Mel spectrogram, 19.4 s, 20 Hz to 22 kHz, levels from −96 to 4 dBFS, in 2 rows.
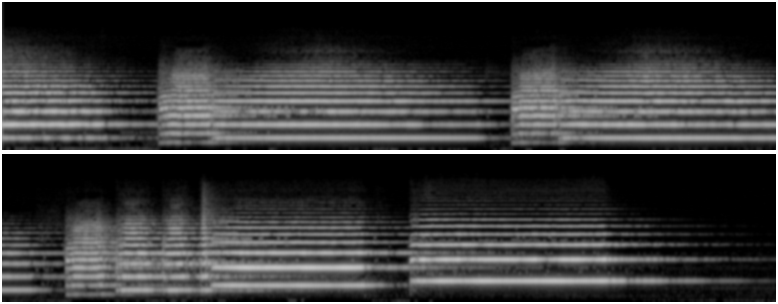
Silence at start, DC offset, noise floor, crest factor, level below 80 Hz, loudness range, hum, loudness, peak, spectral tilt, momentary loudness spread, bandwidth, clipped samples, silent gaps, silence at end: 0 s; under 0.1%; -66 dBFS; 16 dB; -84 dBFS; 6 LU; none; -24 LUFS; -10 dBFS; -1.5 dB/octave; 16 LU; 8.2 kHz; under 0.1%; none; 1 s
